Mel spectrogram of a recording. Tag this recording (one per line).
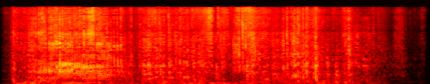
card
carton
box
cardboard
fast
rub
drum
board
break
pack
foley
package
card-board
natural
slow
eat
handle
